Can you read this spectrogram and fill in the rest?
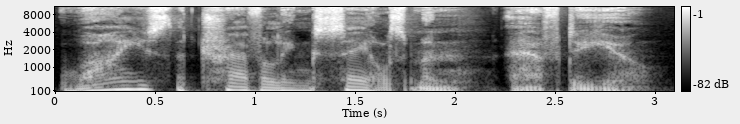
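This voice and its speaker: Actor as a low, husky, cautious radio host. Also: male voice, huge pitch swings, normal speed, heavily acted. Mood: thoughtful, wary. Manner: hesitant, earnest. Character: cautious, learned radio show host, a doctor. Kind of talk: audio drama acting.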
